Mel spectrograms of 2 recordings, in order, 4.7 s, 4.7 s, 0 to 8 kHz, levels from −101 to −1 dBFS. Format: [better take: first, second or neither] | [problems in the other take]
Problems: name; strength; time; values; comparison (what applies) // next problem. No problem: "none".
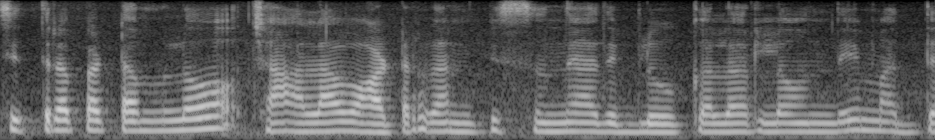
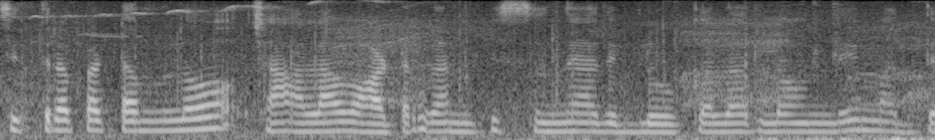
first | background sound (Water + Drip); 11 dB below the speech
